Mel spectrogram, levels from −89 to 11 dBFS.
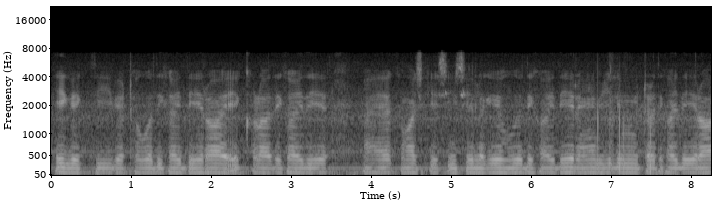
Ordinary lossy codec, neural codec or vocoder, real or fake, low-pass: none; none; real; 7.2 kHz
